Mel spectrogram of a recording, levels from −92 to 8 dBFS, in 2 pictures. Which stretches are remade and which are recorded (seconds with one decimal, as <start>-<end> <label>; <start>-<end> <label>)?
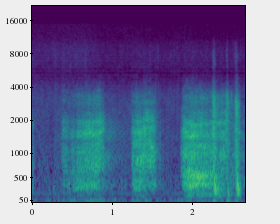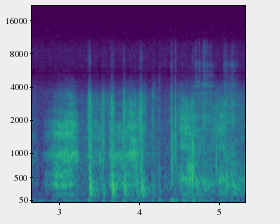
0.0-5.3 remade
